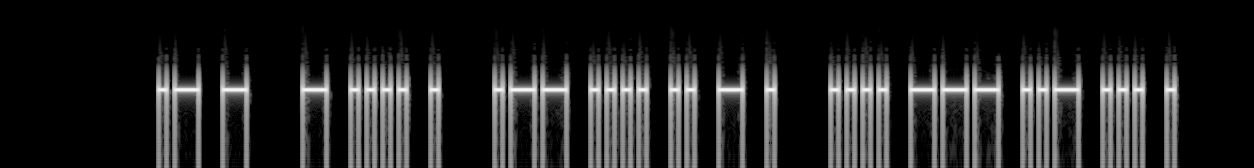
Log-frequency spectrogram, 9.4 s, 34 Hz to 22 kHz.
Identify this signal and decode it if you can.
Morse code, heard as a keyed tone, about 20 wpm, 700 Hz. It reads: AT THE WHITE HOUSE
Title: Sets of 4 Words 20wpm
